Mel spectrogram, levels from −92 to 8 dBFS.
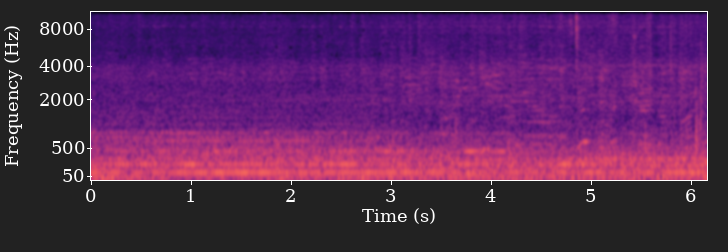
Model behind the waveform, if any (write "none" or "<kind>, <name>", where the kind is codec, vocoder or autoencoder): none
